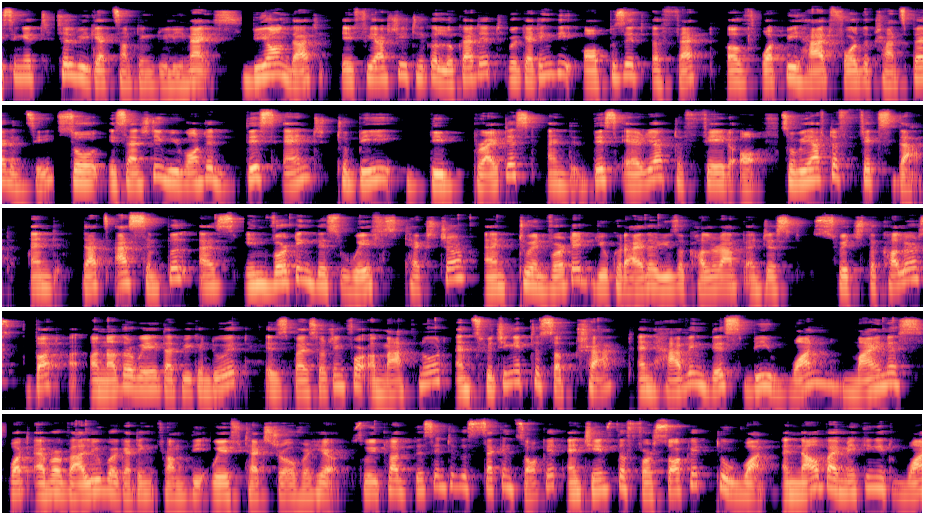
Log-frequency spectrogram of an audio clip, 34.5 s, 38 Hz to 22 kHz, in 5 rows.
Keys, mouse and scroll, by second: 5.6 middle click, 6.0-6.5 scroll down 2, 6.5 click, 14.2-14.9 scroll down 2, 15.0-15.5 drag, 15.6 click, 16.4-16.8 scroll up 3, 16.5 middle click, 17.3 click, 17.6 middle click, 18.0 scroll down 1, 18.7 click, 20.5-20.8 scroll up 1, 20.8 middle click, 20.8 shift+a, 24.0 x, 24.0 shift+a, 25.8-26.2 scroll up 2, 26.2-27.6 drag, 27.7 middle click, 28.2-29.1 drag, 29.1 middle click, 30.5 drag, 31.5 click, 32.3-33.4 drag.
